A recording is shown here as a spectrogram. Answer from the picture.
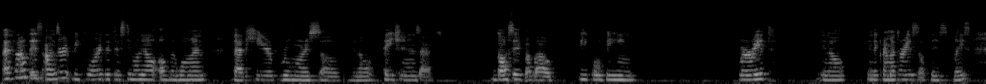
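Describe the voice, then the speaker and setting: Against noticeable background noise, a woman with a fairly high pitch talks at a fairly quick pace, with fairly even intonation and long, frequent pauses. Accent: Spanish. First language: Spanish. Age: 30s. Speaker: vlogger. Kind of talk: casual monologue. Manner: halting, many fillers and repetitions.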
